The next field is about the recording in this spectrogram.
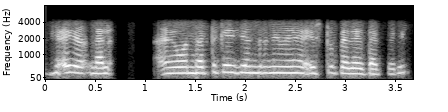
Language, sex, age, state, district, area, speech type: Kannada, female, 30-45, Karnataka, Uttara Kannada, rural, conversation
